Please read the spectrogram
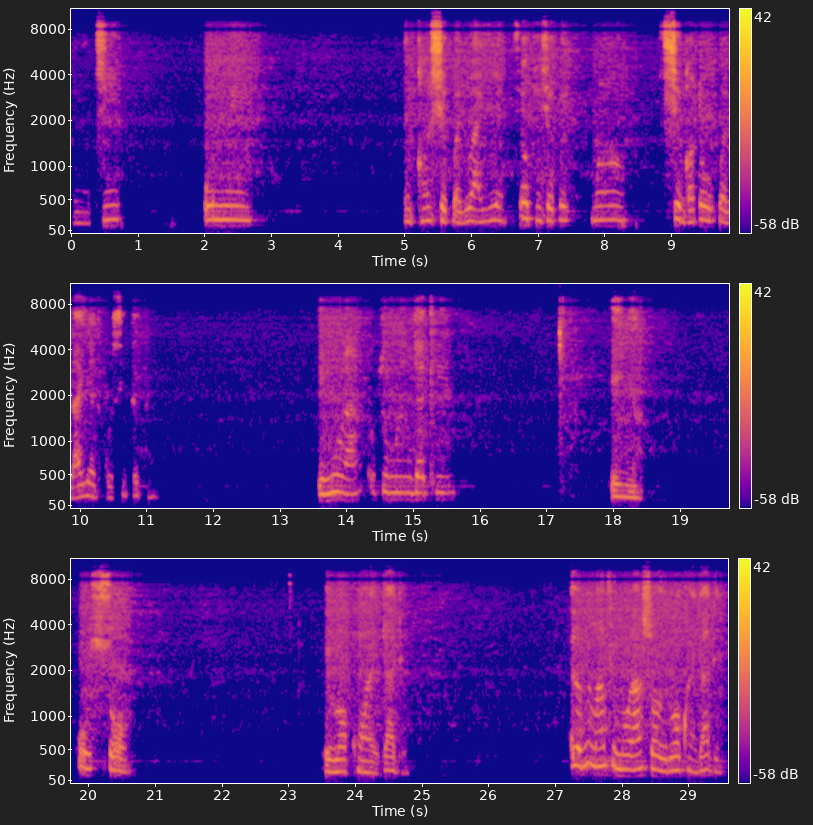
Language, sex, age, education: Yoruba, female, 15-29, tertiary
